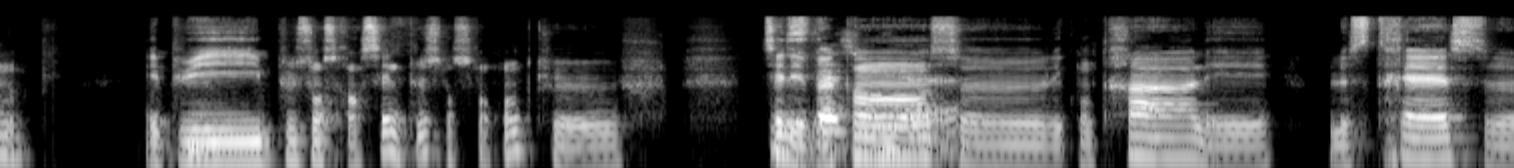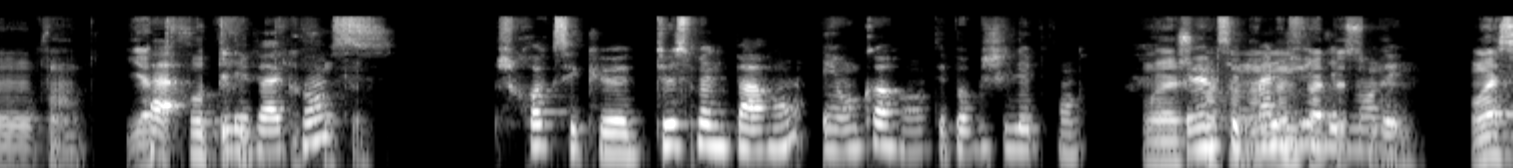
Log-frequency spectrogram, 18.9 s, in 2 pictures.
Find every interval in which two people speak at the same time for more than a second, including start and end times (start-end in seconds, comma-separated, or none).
4.8-6.0, 10.4-11.7, 16.9-18.3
